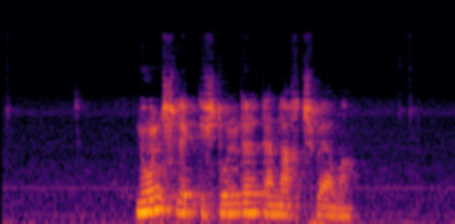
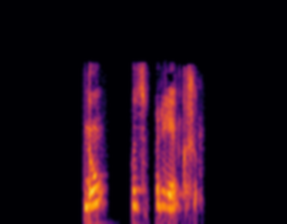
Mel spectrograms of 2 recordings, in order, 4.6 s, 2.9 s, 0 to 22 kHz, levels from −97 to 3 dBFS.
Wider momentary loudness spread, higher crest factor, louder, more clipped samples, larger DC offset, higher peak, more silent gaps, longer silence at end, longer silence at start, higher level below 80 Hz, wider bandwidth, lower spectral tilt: about the same, 12 LU vs 10 LU; about the same, 20 dB vs 20 dB; second, -27 LUFS vs -20 LUFS; neither; neither; second, -8 dBFS vs -2 dBFS; second, none vs 1.19-1.30 s, 1.49-1.54 s; first, 1.05 s vs 0.9 s; first, 1.35 s vs 0.85 s; about the same, -56 dBFS vs -56 dBFS; second, 6.8 kHz vs 8 kHz; first, -7 dB/octave vs -3.5 dB/octave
